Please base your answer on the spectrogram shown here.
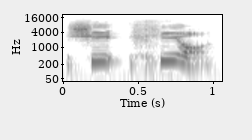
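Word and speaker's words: Sihyeon: that far away actually it's shi heon so it's basically very similar to xi'on from um from dreamcatcher but due to the edition of the age we don't call it young but hyun so she here all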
